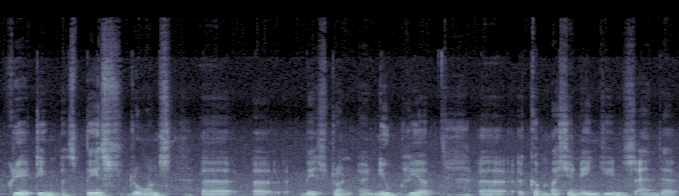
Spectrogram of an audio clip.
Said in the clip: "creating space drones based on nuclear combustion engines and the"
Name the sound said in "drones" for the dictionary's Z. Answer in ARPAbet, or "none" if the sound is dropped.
S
